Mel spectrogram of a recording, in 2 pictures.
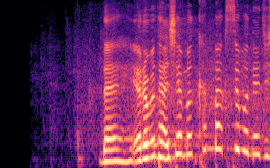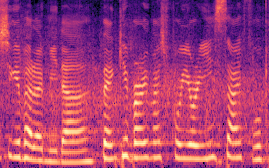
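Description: A woman speaks calmly into a microphone, heard through loudspeakers in a large hall.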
